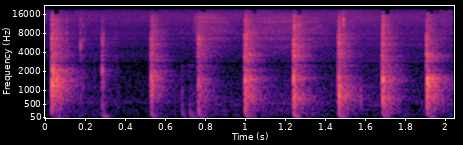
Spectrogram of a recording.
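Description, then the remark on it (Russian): Steady rhythmic hand clapping, roughly nine sharp claps in quick even succession, fairly loud, with no voices, like a short round of applause. “Овации.”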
